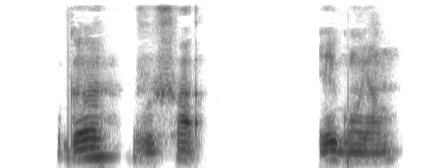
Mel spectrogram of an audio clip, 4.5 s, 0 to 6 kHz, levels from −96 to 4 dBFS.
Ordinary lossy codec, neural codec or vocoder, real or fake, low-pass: MP3, 32 kbps; codec, 44.1 kHz, 7.8 kbps, DAC; fake; 5.4 kHz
